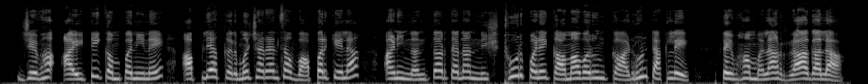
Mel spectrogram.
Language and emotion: Marathi, angry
